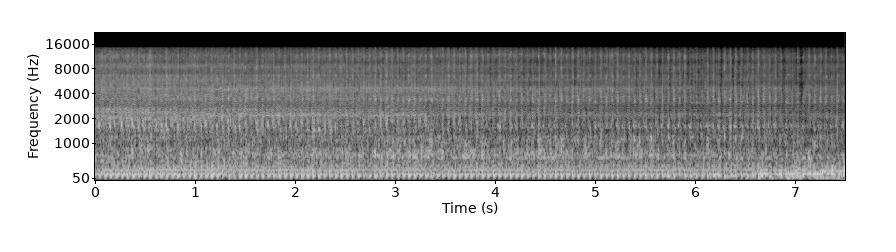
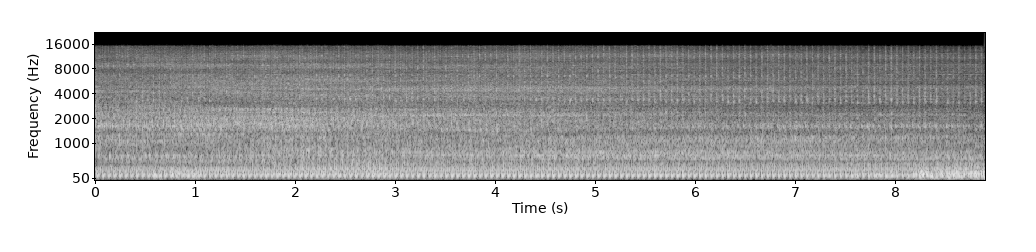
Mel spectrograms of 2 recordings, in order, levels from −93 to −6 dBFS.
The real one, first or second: second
